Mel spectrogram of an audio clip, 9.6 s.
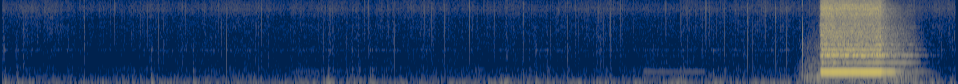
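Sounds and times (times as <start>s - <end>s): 
whistle: 8.1s - 9.3s.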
